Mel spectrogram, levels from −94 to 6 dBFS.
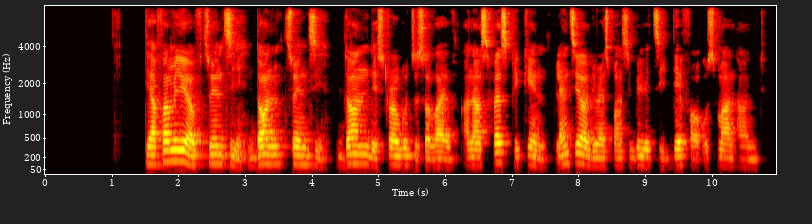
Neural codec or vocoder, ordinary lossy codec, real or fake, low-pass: none; none; real; none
